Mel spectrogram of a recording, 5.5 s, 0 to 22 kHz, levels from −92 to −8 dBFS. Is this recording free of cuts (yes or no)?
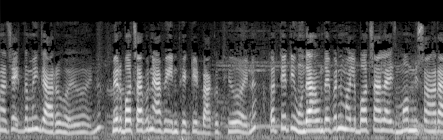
yes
